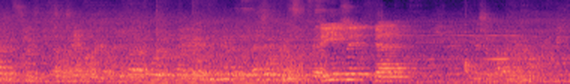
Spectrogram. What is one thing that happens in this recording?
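Several men talk and shout loudly in an echoing room.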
